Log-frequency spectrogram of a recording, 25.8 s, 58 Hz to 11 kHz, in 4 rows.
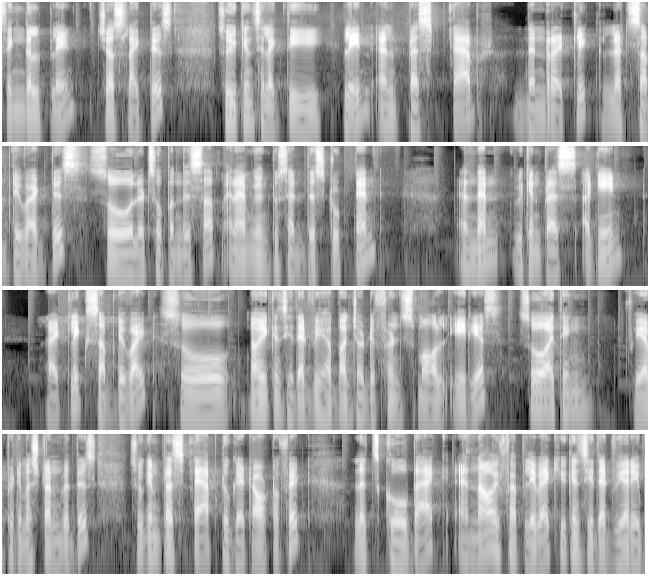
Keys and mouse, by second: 0.0 Tab, 1.7 Tab, 4.5 Tab, 5.6-9.4 drag, 21.3 Tab, 24.1 space, 25.5-25.8 middle drag.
